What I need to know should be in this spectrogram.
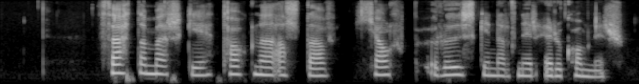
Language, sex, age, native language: Icelandic, female, 13, Icelandic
